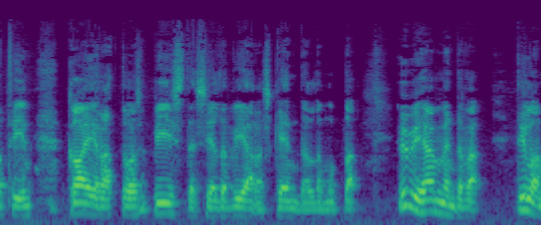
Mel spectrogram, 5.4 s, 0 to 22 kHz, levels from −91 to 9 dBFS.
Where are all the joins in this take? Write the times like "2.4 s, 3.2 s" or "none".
none

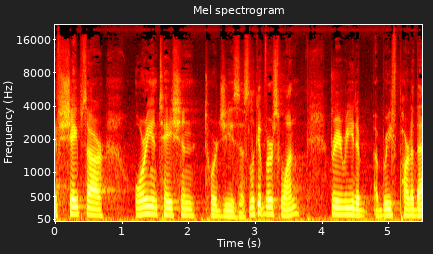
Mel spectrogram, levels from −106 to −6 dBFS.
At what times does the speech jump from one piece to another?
4.1 s

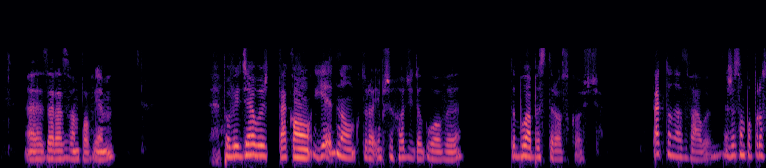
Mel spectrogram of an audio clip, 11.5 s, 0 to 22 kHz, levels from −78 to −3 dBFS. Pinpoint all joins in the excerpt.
4.0 s, 5.3 s

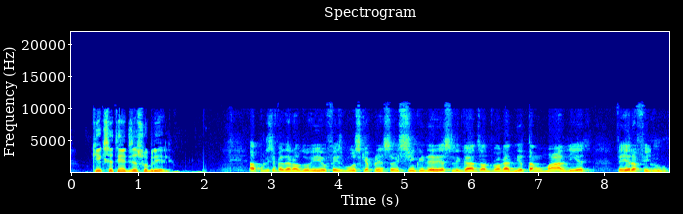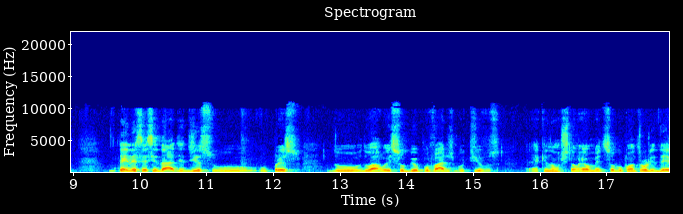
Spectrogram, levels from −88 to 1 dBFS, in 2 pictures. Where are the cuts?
2.7 s, 8.7 s

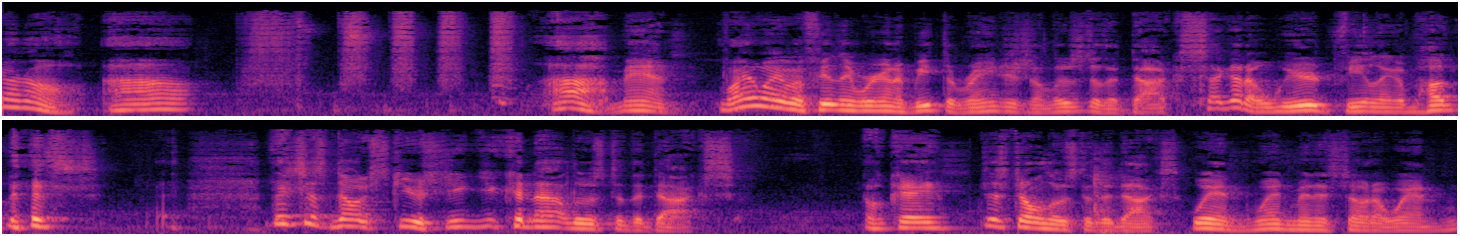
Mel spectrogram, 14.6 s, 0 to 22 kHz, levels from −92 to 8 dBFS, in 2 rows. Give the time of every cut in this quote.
none

